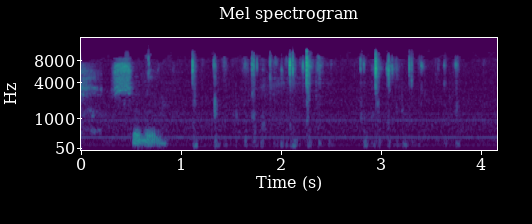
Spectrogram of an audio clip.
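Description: Typing on a computer keyboard: a quick run of short keystroke clicks over about three seconds as a terminal command is entered. A brief murmur of voice comes just before the typing starts.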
